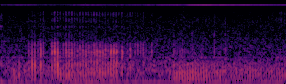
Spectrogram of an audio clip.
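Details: A sleeping pet cat snores softly, a quiet rapid pulsed rattle that swells and fades across a few breaths, with low room hum beneath.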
